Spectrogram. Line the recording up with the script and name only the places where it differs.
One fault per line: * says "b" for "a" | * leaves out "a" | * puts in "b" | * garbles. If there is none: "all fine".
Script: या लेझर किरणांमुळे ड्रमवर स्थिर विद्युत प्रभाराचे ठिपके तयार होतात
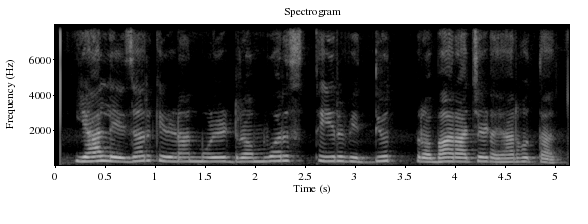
* leaves out "ठिपके"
